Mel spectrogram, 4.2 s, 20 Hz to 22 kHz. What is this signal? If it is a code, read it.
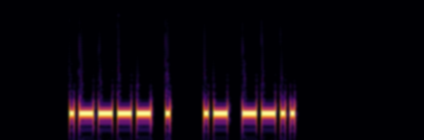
Morse code, heard as a keyed tone, about 25 wpm, 700 Hz. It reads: 1E AZ
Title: Field Day Exchanges - 25wpm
